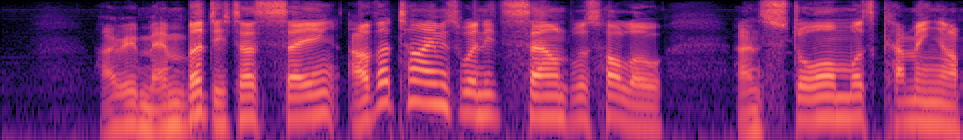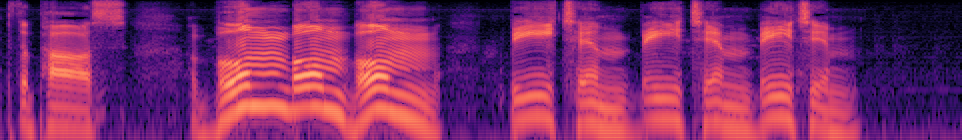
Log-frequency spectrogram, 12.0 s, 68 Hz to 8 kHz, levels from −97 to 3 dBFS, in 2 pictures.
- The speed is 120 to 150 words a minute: Yes, average, 140 wpm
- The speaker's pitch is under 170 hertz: Yes, medium, 140 Hz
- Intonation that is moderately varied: No, wide, 6.6 semitones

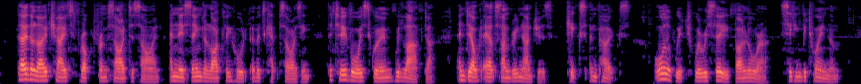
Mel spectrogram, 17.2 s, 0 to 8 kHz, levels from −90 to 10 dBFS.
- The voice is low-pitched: Yes, low, 130 Hz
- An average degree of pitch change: Yes, average, 3.5 semitones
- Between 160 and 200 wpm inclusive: No, average, 145 wpm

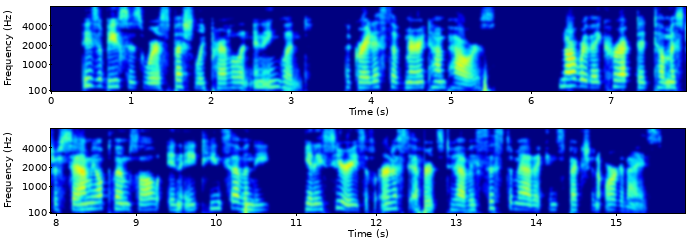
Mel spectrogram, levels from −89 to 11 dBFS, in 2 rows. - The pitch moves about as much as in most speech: Yes, average, 3.3 semitones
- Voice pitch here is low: No, high, 190 Hz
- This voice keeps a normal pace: No, slow, 130 wpm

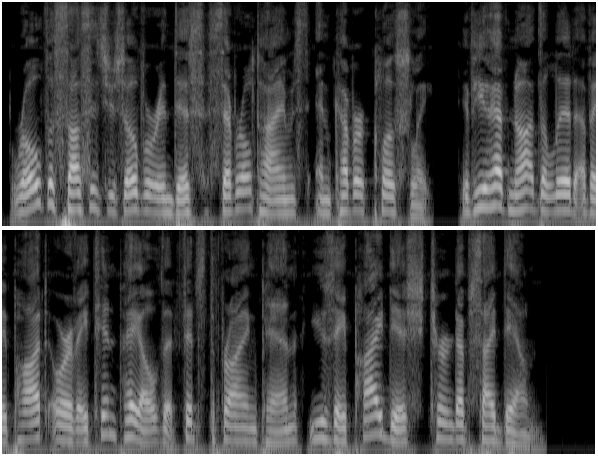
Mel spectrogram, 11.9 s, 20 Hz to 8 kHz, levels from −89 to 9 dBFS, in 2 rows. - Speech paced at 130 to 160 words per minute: No, average, 185 wpm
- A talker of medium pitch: Yes, medium, 155 Hz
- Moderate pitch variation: Yes, average, 3.9 semitones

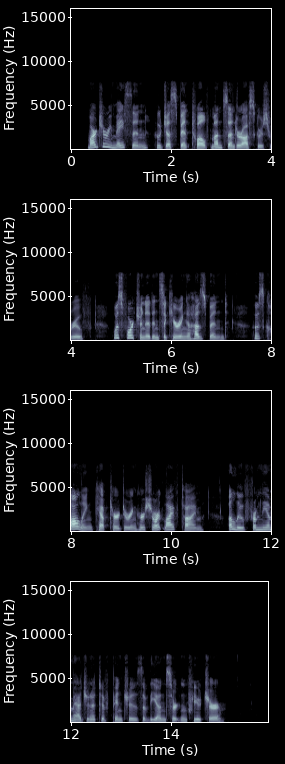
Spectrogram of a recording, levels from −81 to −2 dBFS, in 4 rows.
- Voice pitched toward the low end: No, medium, 185 Hz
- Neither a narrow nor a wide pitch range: No, wide, 6.2 semitones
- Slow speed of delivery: Yes, slow, 125 wpm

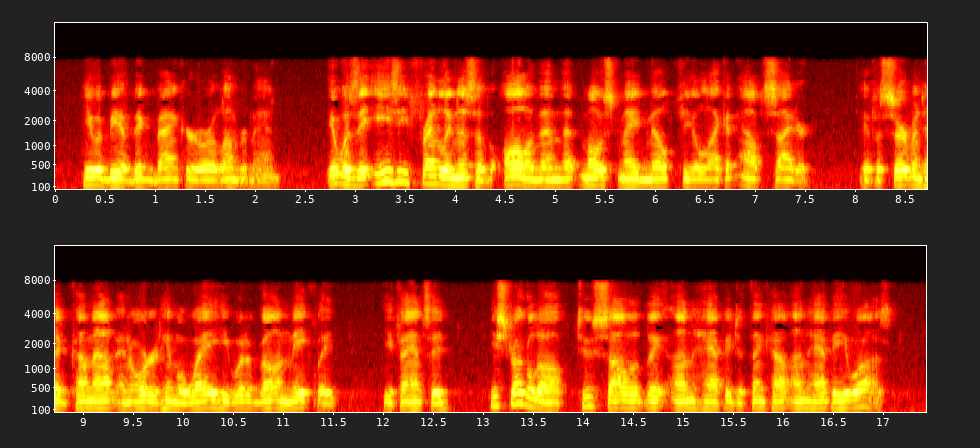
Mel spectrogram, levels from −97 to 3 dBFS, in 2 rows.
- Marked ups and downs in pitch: No, average, 2.8 semitones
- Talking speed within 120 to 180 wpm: No, average, 190 wpm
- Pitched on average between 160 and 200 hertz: No, low, 120 Hz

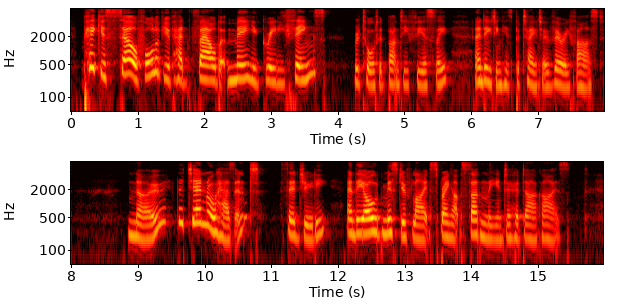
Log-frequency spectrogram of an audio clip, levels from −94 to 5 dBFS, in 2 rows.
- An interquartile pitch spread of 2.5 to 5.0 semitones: No, wide, 5.4 semitones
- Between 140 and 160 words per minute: Yes, average, 150 wpm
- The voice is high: Yes, high, 215 Hz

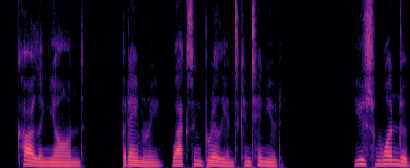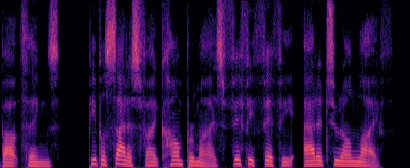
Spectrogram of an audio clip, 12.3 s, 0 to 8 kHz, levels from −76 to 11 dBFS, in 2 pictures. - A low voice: No, medium, 170 Hz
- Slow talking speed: Yes, slow, 90 wpm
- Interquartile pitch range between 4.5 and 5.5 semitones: No, average, 4.1 semitones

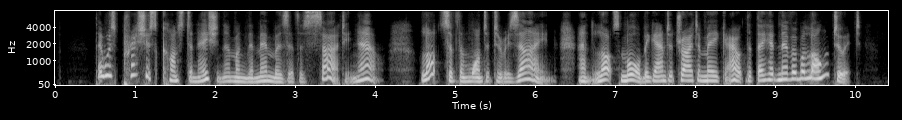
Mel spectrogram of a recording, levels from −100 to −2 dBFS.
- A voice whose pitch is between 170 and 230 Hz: Yes, high, 190 Hz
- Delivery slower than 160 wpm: No, average, 190 wpm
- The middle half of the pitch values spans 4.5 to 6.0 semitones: Yes, wide, 5.4 semitones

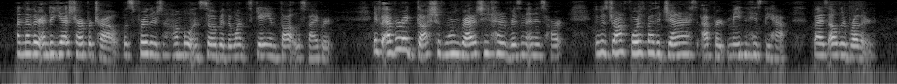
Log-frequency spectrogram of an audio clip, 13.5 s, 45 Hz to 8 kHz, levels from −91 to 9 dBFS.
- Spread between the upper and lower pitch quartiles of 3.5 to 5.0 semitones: No, narrow, 2.4 semitones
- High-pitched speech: Yes, very high, 275 Hz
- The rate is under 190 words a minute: No, fast, 205 wpm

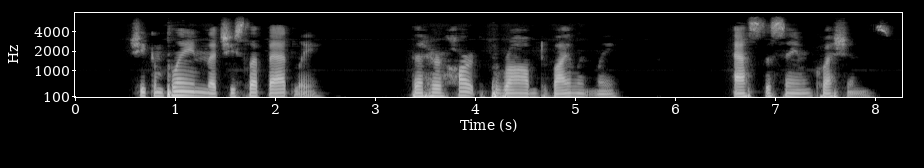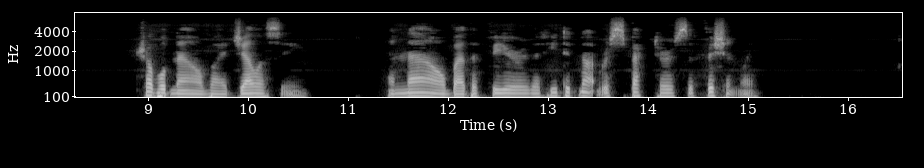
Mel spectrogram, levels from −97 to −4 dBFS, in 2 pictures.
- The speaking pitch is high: No, low, 115 Hz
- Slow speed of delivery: Yes, slow, 110 wpm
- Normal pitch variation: No, narrow, 2.2 semitones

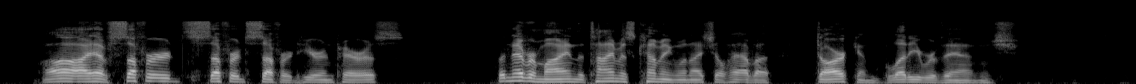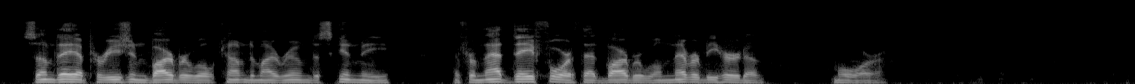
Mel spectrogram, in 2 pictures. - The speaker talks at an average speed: No, slow, 130 wpm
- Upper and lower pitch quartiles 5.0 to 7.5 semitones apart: No, average, 3.2 semitones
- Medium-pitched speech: No, low, 105 Hz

